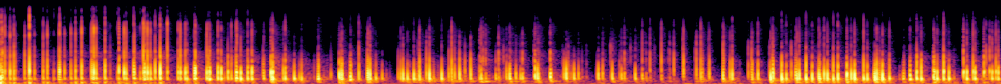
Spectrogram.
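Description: Long purple-painted fingernails tap and scratch a hollow, life-size glossy black plastic mannequin head, a binaural microphone head, on both sides near the ears. The result is a quiet, dense run of quick, dry clicking ticks with almost no ring, centered in the mids with little bass, and a brief pause near the four-second mark.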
